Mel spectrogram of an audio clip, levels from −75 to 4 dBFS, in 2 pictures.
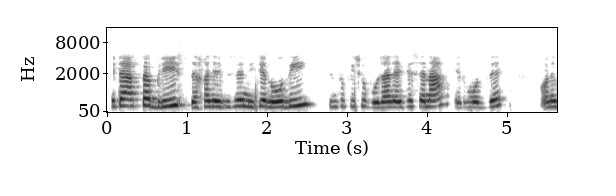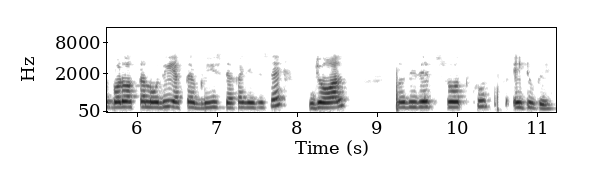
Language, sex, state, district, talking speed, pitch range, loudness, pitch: Bengali, female, West Bengal, Jalpaiguri, 145 wpm, 235-335 Hz, -15 LUFS, 255 Hz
